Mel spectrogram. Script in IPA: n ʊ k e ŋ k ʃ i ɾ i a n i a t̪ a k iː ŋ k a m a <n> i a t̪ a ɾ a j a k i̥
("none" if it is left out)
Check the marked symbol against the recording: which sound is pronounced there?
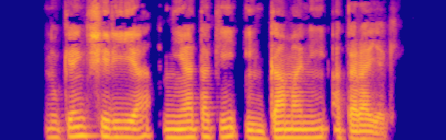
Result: n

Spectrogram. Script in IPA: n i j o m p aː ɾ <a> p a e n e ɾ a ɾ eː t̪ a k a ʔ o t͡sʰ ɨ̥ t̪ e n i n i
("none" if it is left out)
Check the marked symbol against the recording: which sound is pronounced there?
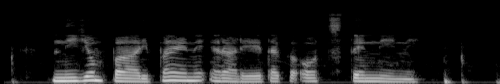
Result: i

